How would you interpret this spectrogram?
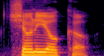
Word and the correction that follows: Tsuchinoko: Oh, no. Tsuchinoko.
